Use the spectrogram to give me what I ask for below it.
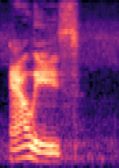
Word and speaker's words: alley: Alleys, or Allie, is spelled A-L-L-E-Y. But of course, if you take out the E-Y, you don't say it as al, you say it as all.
